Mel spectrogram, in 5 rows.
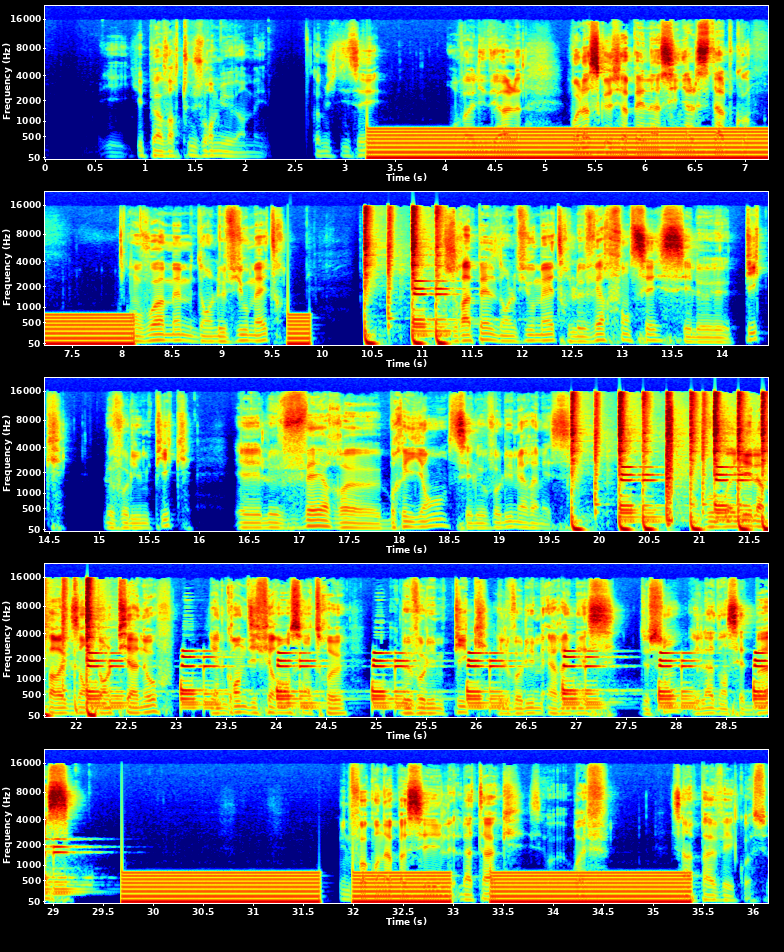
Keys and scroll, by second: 10.4 space, 19.7 space.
